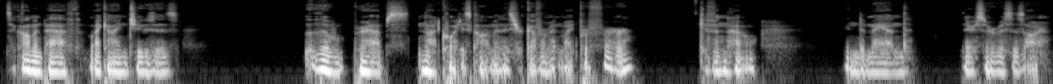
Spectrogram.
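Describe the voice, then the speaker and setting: A man acts out a gentle, reflective demon in an intimate audio roleplay. The voice is very breathy and husky, sitting low and staying even, with soft, measured phrases that hesitate as he thinks. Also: no room sound, exaggerated voice. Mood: reflective, earnest. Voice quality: breathy, husky, half-whispered.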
